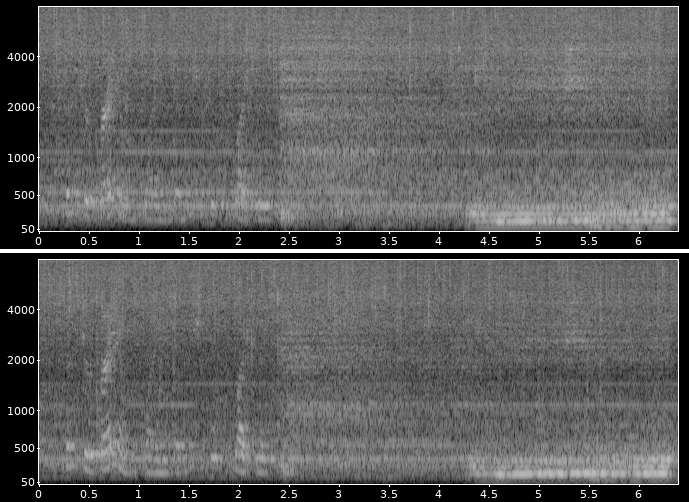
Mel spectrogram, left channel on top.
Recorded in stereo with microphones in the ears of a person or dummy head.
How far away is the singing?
About 3 m.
